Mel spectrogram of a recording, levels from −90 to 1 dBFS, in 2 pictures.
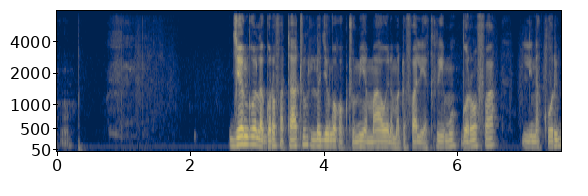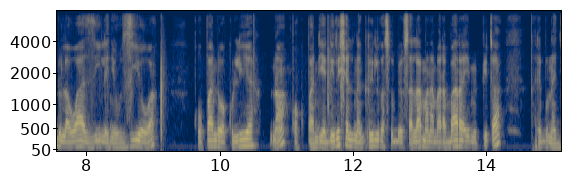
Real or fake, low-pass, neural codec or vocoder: real; 7.2 kHz; none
